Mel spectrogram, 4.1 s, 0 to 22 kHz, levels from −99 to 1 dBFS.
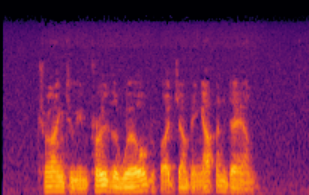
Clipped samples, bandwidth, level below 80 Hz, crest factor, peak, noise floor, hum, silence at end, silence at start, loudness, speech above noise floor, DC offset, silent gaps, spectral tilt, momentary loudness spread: under 0.1%; 13 kHz; -46 dBFS; 16 dB; 0 dBFS; -49 dBFS; none; 0.75 s; 0.5 s; -15 LUFS; 35 dB; under 0.1%; none; -8 dB/octave; 9 LU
